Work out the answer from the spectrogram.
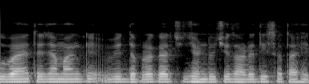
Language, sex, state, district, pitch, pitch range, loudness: Marathi, male, Maharashtra, Gondia, 120 Hz, 120-125 Hz, -18 LUFS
